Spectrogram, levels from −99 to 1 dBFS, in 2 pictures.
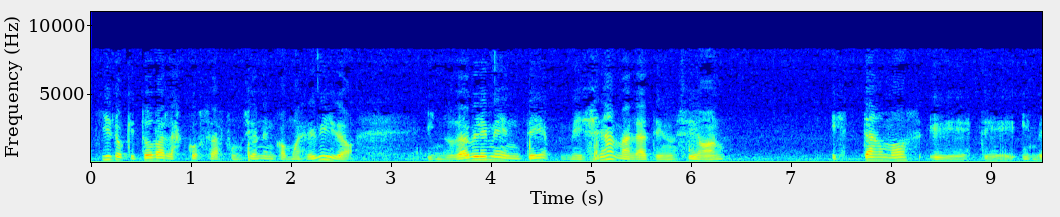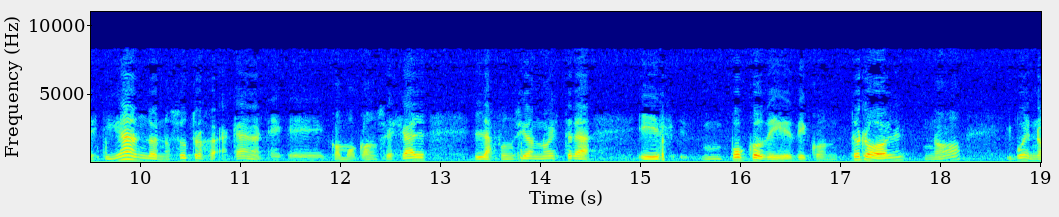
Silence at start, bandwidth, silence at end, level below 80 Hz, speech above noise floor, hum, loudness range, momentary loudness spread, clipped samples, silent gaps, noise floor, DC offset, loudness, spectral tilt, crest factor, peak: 0 s; 8.4 kHz; 0 s; -64 dBFS; 22 dB; none; 5 LU; 16 LU; under 0.1%; none; -60 dBFS; 0.5%; -38 LUFS; -5 dB/octave; 22 dB; -18 dBFS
